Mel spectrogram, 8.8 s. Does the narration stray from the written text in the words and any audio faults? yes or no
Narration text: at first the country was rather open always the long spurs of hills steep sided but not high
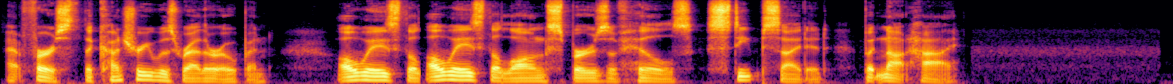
yes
